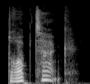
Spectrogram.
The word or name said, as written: droptank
